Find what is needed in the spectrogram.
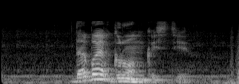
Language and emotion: Russian, positive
